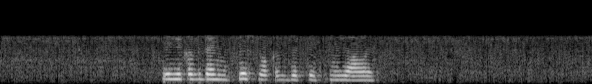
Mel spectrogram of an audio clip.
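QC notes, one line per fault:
Throughout: Speex codec. The speech sounds hoarse, buzzy and grainy, edging toward a robotic quality, with nothing audible above about 3.8 kHz, so it comes across dull and boxed-in. This is heavy damage from a CELP speech codec running at a very low rate, consistent with roughly 4 kbps, where too few bits remain to model the excitation faithfully, and the upper band is missing entirely.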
